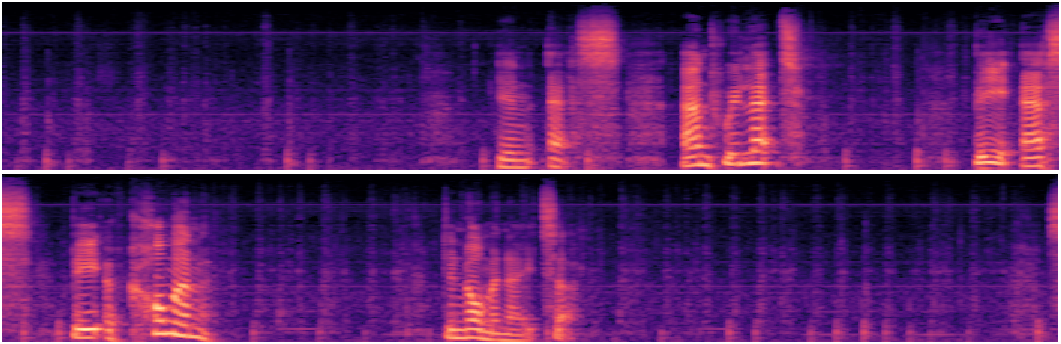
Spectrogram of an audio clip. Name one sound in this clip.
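A marker squeaks on paper as it writes.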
